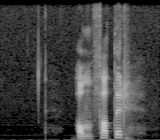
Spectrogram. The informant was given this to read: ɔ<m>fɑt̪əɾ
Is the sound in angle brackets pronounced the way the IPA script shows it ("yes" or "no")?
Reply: yes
